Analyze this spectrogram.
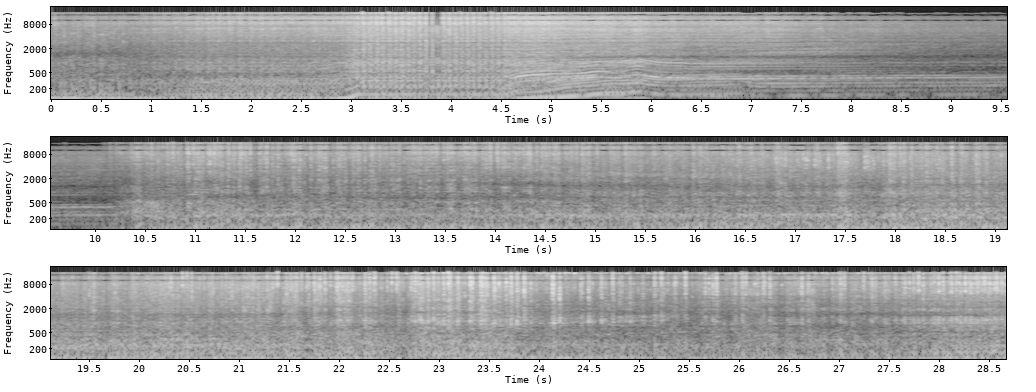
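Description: A drag-racing vehicle's engine revs hard as it pulls away, its pitch rising with a couple of dips and fading into the distance. About ten seconds in, a loud, steady, low engine rumble cuts in abruptly.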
